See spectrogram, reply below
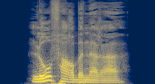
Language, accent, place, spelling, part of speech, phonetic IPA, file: German, Germany, Berlin, lohfarbenerer, adjective, [ˈloːˌfaʁbənəʁɐ], De-lohfarbenerer.ogg
- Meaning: inflection of lohfarben: 1. strong/mixed nominative masculine singular comparative degree 2. strong genitive/dative feminine singular comparative degree 3. strong genitive plural comparative degree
